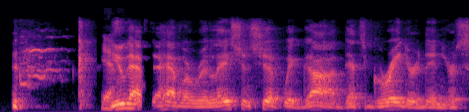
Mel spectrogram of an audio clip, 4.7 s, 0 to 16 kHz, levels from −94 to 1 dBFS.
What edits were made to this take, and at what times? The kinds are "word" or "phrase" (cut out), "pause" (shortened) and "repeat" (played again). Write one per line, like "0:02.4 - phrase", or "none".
0:01.0 - pause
